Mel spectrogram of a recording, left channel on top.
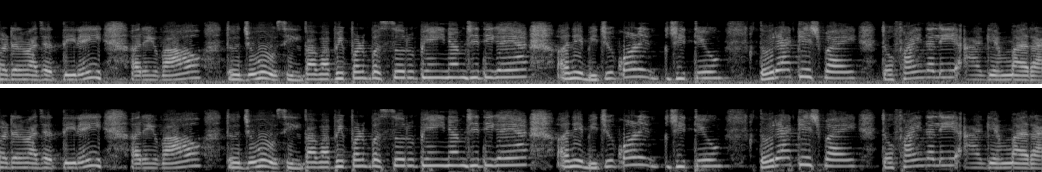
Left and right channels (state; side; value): noise; left; rumble, 17 dB below the sound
